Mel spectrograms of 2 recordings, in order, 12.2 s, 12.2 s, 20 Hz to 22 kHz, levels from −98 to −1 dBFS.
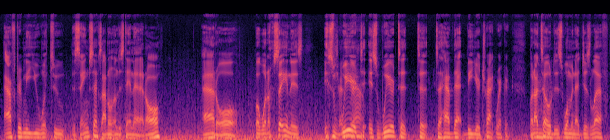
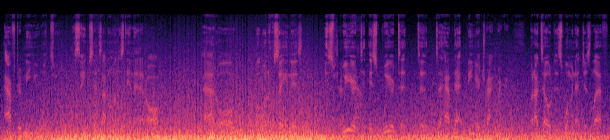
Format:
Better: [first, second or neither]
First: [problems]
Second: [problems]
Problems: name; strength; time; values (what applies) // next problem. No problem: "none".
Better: first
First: wind noise on the microphone; occasional gusts; 25 dB below the speech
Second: wind noise on the microphone; heavy; 1 dB above the speech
